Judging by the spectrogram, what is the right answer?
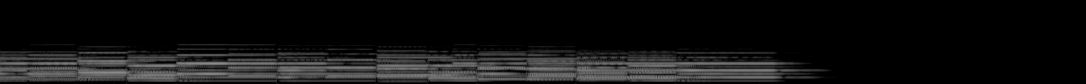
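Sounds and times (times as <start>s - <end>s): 
brass accompaniment: 0.0s - 8.0s.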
